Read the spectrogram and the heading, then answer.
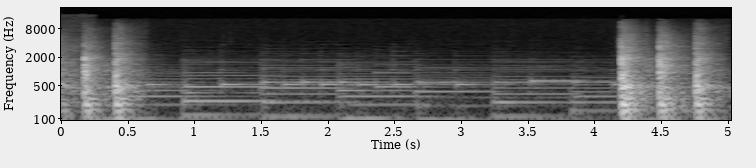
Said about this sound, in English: In this minute, come and knock on our door.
